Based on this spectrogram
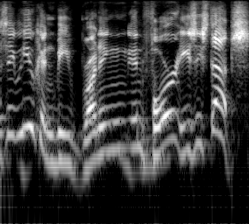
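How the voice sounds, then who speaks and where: A man uses a put-on character voice at a high pitch. His pitch swings very widely at a moderate pace. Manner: cheerful, glib, reassuring.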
